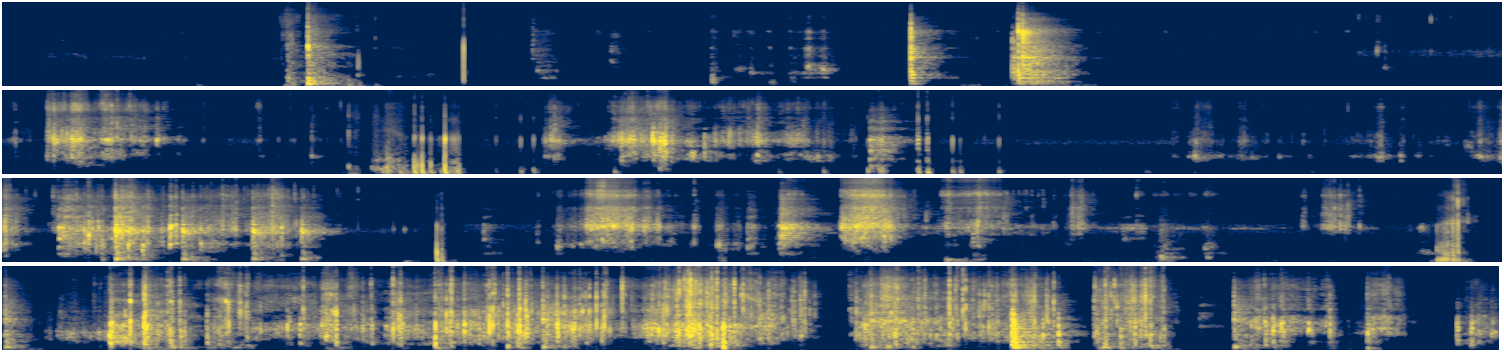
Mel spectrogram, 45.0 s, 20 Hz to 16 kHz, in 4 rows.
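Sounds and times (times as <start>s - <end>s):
packaging crinkling: 10.7s - 14.6s, 15.3s - 18.1s, 20.0s - 25.5s, 34.1s - 44.9s.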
